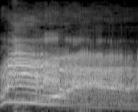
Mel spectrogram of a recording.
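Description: A voice roaring like a dinosaur for a rubber hand puppet: one long, loud cry that slides steadily down in pitch.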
